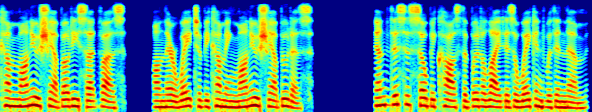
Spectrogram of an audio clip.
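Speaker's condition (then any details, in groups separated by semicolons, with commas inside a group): No condition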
